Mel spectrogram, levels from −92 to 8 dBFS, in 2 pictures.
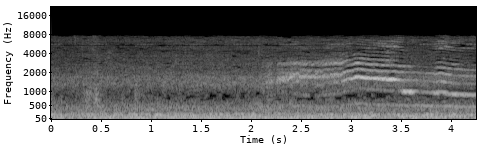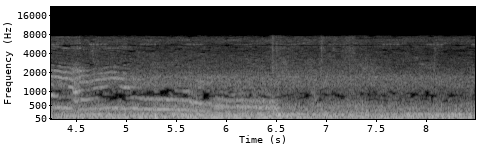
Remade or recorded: remade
